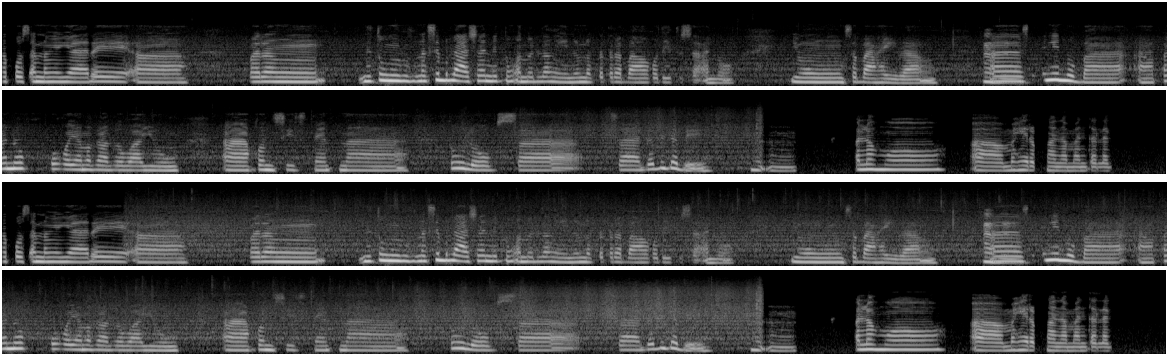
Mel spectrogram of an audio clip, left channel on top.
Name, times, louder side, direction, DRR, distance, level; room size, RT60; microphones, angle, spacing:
voice 1, 0.0-2.2 2.5-3.2 3.6-17.5 17.8-18.8, left 1 dB, 5° left, 0.6 m, -23 dB
sound 1, 1.2-19.3, right 6 dB, 50° right, 3.0 m, -40 dB
voice 2, 9.8-10.2 19.1-19.6 20.2-21.1 21.3-22.8, right 2 dB, 25° right, 2.4 m, -24 dB
head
